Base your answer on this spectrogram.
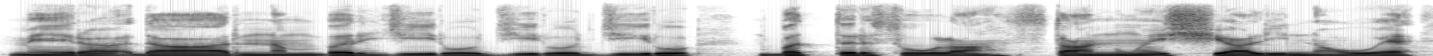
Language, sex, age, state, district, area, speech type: Dogri, male, 18-30, Jammu and Kashmir, Kathua, rural, read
